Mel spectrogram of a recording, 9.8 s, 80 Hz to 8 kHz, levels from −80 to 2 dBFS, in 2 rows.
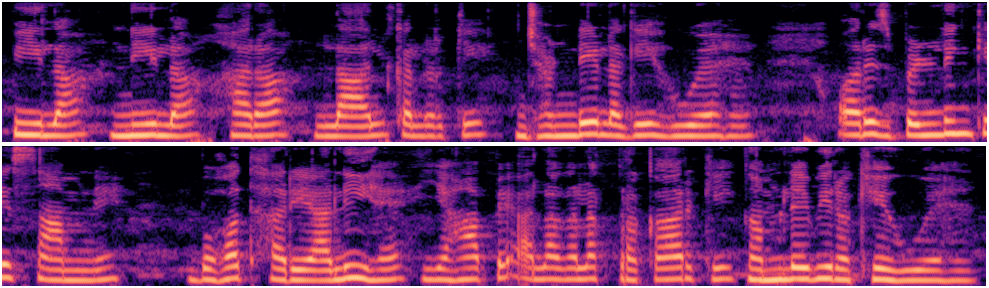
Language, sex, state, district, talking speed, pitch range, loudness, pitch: Hindi, female, Uttarakhand, Uttarkashi, 175 wpm, 220-235 Hz, -14 LUFS, 225 Hz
